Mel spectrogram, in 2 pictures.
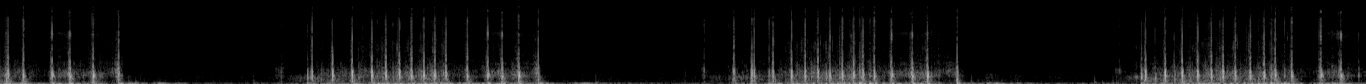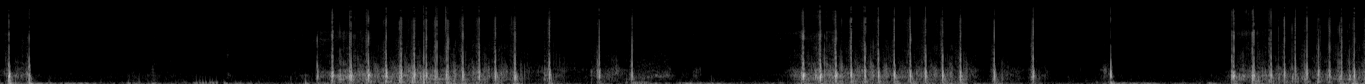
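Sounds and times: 
ears being rubbed against different materials, scratchy rustling: 0.0s - 1.3s, 2.8s - 5.5s, 7.2s - 9.7s, 11.2s - 14.0s, 14.9s - 25.0s, 25.8s - 27.3s.

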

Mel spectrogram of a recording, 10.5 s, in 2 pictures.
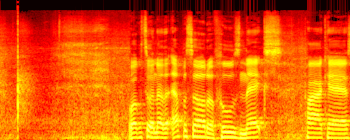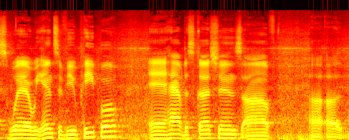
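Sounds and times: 
hand clap to start recording: 0.0s - 0.6s
steady low hiss: 0.0s - 10.4s
speech: 1.9s - 10.4s.

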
